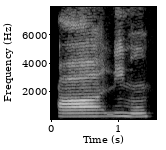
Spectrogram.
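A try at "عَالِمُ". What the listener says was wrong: Very good, excellent.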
